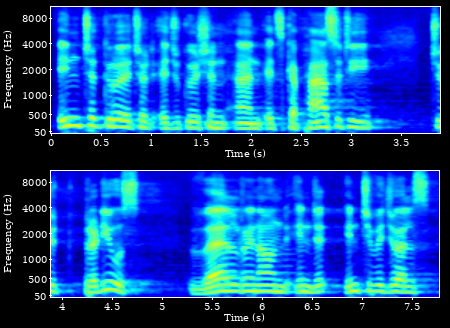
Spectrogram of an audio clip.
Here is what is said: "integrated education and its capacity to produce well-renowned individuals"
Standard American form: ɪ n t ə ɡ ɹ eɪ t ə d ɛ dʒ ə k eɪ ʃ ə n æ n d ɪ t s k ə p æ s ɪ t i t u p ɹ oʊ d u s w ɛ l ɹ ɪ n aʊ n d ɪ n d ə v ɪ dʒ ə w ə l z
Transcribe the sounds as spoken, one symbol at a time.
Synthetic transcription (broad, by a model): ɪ n t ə ɡ ɹ eɪ t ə d ɛ dʒ ə k eɪ ʃ ə n æ n d ɪ t s k ə p æ s ɪ t i t u p ɹ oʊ d u s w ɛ l ɹ ɪ n aʊ n d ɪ n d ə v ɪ dʒ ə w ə l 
